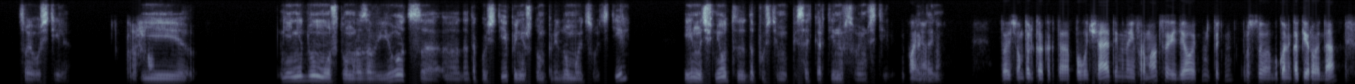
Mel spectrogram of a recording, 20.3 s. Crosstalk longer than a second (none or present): none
